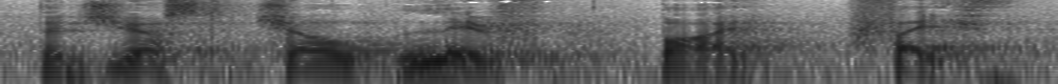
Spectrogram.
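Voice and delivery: very slow, with "live" singled out by pauses; stress on LIVE. Shown as a demonstration. Preacher showing the emphasis in Hebrews, stress on "live". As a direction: set "live" apart and lean on it. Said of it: "the emphasis seems to be on live".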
